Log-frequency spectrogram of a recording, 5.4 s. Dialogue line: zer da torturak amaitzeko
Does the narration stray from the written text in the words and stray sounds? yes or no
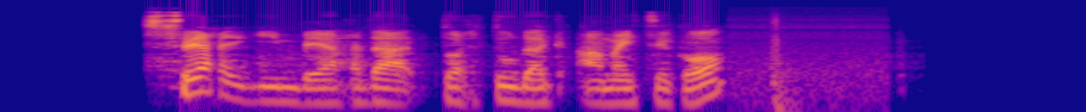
yes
